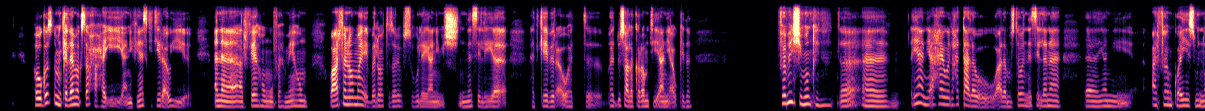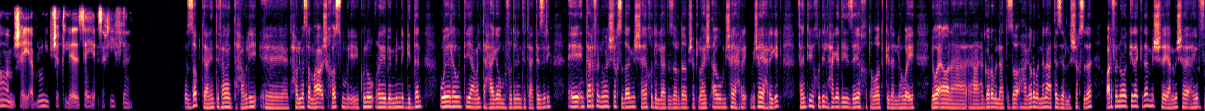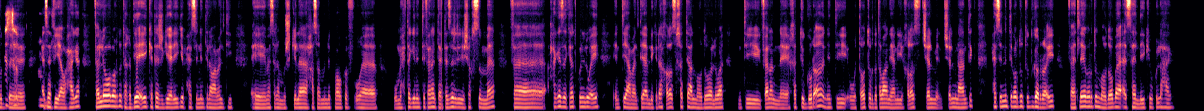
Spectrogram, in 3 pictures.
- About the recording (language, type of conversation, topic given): Arabic, advice, إزاي أقدر أعتذر بصدق وأنا حاسس بخجل أو خايف من رد فعل اللي قدامي؟
- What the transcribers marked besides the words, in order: other background noise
